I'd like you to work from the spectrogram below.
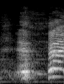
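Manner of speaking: sudden high loud laugh that breaks out; burst of laughter. Real, not acted. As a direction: let a real laugh burst out of you. Laughing at enemies' voodoo.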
